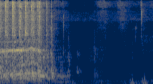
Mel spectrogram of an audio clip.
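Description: A sewing machine stitches fabric along a curved seam for a modern quilted piece, running in a loud steady whir for under a second before stopping, leaving only faint handling noises.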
